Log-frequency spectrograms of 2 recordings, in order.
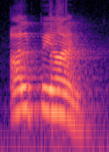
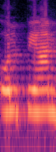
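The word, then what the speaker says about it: Ulpian: उनका नाम था अल्पियान, या उल्पियान भी कह सकते हैं, जैसा भी प्रोनाउंसिएशन आपका हो, आप जैसे इसको समझें।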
